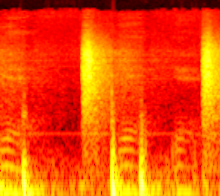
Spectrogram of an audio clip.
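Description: Hip hop beat: deep kick drums in pairs with a snare hit between them, and a man saying "yeah, yeah" over the beat.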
